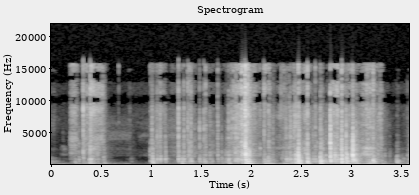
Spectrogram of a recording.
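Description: Stiff plastic packaging crinkles and crackles as a hand handles it.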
